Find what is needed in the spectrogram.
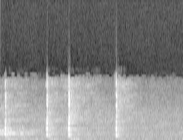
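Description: Four sharp, light clicks at uneven intervals, the taps of a pen stylus on a writing surface as words are handwritten on a digital whiteboard.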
